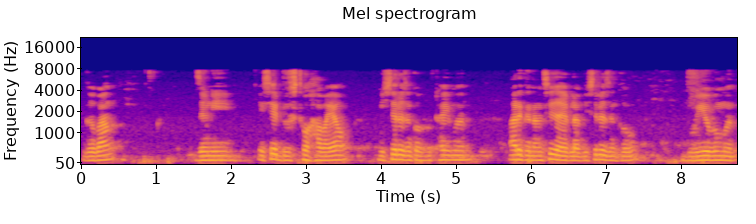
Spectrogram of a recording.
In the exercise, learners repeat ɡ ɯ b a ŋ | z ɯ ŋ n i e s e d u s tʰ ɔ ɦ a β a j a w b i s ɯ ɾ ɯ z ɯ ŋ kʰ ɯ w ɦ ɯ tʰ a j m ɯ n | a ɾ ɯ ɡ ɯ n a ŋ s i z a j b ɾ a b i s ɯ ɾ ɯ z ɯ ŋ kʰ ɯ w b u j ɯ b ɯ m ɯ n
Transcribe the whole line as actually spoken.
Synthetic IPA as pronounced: ɡ ɯ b a ŋ | z ɯ ŋ n i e s e d u s tʰ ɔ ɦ a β a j a w b i s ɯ ɾ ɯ z ɯ ŋ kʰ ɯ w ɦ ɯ tʰ a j m ɯ n | a ɾ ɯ ɡ ɯ n a ŋ s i z a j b l a b i s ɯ ɾ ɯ z ɯ ŋ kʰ ɯ w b u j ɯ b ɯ m ɯ n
